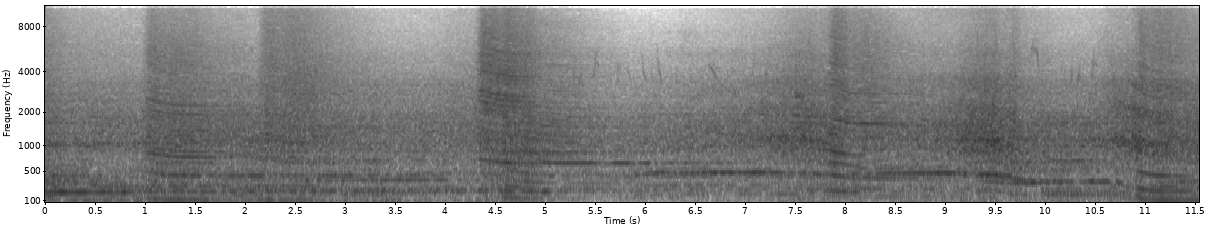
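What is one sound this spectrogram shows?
Racing car engines roar loudly and shift gears as the cars speed along a track.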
